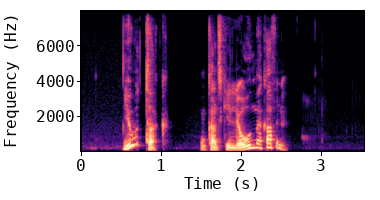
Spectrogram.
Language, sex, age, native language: Icelandic, male, 20-29, Icelandic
